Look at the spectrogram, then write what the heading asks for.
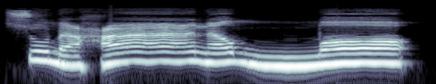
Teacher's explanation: আল্লাহ শব্দের লাম পুর হবে, মোটা হবে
